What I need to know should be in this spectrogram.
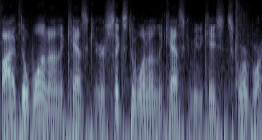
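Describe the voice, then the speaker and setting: A man speaks in an unremarkable speaking voice, medium in pitch, with lively intonation. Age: 60s. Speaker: sports commentator. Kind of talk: live commentary.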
